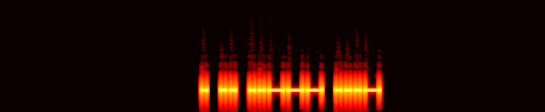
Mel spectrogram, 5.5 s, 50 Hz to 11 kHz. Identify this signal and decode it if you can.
Morse code, heard as a keyed tone, about 25 wpm, 700 Hz. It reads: EI2V
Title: DXCC-100 Call Signs - 4 Characters - Repeated 2x - 25wpm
